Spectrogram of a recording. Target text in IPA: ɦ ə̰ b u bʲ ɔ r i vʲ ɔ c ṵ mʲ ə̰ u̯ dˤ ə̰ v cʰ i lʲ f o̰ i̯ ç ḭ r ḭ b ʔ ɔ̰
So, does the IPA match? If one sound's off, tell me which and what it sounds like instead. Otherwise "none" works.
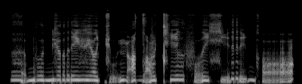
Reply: lʲ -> l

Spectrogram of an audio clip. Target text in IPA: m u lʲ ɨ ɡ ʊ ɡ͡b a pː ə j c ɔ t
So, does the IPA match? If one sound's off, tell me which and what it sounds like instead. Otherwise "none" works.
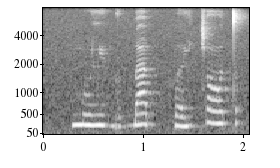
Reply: none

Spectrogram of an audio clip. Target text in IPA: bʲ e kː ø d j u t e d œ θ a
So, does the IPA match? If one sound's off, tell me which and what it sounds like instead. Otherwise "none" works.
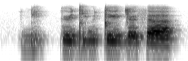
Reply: none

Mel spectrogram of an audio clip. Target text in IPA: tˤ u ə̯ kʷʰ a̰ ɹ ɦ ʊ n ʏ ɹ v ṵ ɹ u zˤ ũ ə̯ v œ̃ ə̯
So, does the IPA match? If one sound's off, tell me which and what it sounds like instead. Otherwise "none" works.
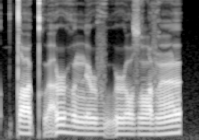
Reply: none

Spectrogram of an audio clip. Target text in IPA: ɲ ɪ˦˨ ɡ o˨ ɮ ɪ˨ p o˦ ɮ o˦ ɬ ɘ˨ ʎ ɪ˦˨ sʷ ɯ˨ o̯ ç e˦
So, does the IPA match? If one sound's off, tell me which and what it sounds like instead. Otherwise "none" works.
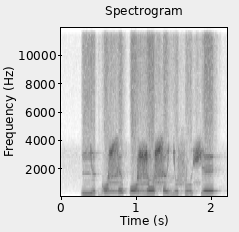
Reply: none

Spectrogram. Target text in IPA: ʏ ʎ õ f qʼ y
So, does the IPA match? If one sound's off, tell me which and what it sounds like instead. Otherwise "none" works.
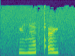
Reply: ʏ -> y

